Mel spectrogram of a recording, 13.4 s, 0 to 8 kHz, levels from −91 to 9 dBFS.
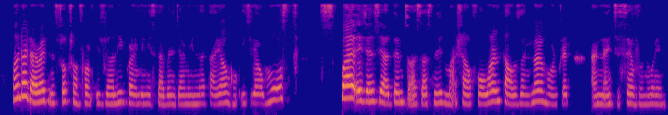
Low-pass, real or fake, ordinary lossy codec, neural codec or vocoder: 7.2 kHz; fake; MP3, 32 kbps; codec, 16 kHz, 4 kbps, X-Codec, HuBERT features, trained on LibriSpeech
